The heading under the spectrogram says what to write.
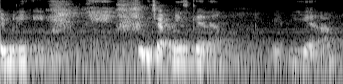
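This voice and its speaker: A woman talks at a fairly quick pace. Noticeable background noise is present. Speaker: vlogger reviewer. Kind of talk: casual vlog chat. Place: classroom. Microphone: headset.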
